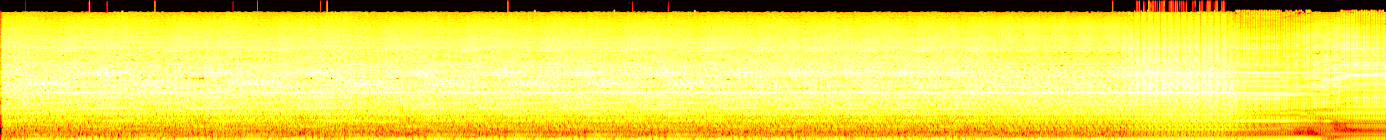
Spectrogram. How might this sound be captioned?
Grinding Machine that increases speed.
industrial, machine, robotic, noise, robot, mechanical, factory, machinery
